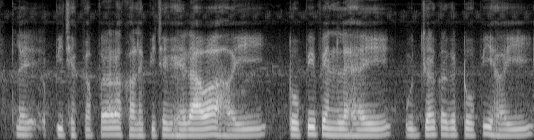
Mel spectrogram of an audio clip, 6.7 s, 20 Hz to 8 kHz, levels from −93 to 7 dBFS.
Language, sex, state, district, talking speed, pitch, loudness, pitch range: Bajjika, male, Bihar, Vaishali, 145 wpm, 135 Hz, -18 LUFS, 130-140 Hz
